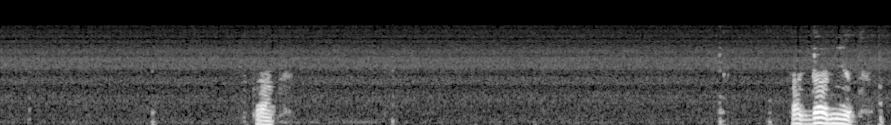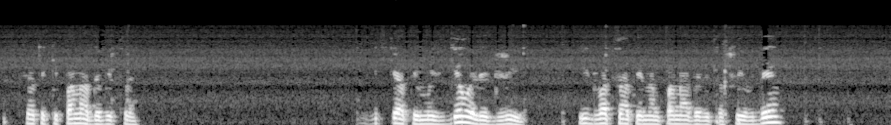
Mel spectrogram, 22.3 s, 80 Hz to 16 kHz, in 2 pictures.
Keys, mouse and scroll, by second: 4.9-9.0 drag, 9.5 click, 10.9 g, 15.5 click, 16.6 g, 18.0 click, 20.0 shift+d.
